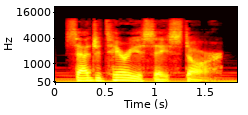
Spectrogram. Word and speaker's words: Sagittarius A*: Sagittarius a star. The asterisk is conventionally pronounced a star and the unusual naming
